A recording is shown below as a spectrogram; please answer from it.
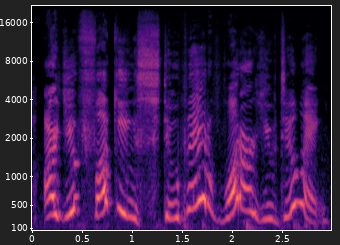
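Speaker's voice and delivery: exasperated scolding of a character; pissed off. Retold or imitated. Viewer yelling at Mike over the music box, pissed off. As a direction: scold him in disbelief, punching the questions. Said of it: "That pissed me off".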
